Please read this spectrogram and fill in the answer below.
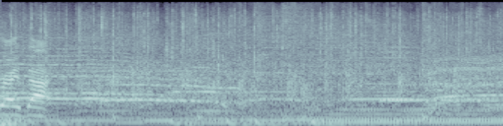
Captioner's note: applause and cheering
